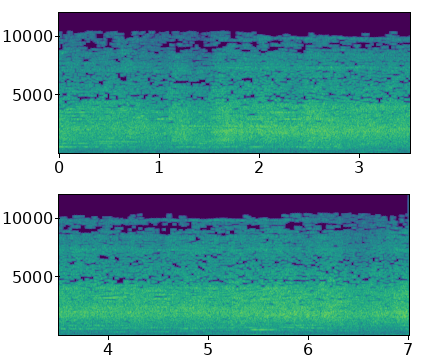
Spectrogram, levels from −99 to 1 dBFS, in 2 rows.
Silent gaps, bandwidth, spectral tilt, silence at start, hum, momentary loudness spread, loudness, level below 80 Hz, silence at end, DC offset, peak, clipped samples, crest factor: none; 11 kHz; 1 dB/octave; 0 s; none; 4 LU; -21 LUFS; -54 dBFS; 0 s; under 0.1%; -8 dBFS; under 0.1%; 14 dB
